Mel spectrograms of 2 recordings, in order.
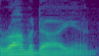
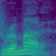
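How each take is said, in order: First: The word ends with an added n sound. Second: The word ends in a vowel, no n. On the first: Someone else mispronounced it this way. The speaker calls it wrong. "he called it the Ramadan" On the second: This is the real name. The speaker calls it right. "It's Ramada"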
